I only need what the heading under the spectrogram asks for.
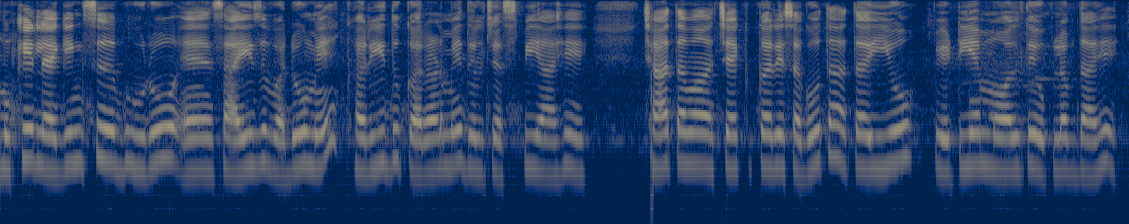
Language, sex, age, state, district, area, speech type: Sindhi, female, 30-45, Uttar Pradesh, Lucknow, urban, read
